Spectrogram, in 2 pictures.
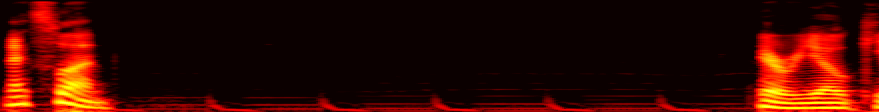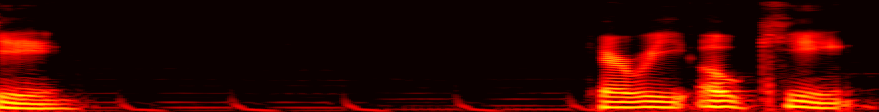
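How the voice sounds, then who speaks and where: A man hosting a casual livestream, musing aloud in fragments as he talks with viewers in a gravelly voice. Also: lively intonation, drawn-out words, dry recording, soft background music. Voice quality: low-pitched, gravelly creak. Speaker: livestream host reading viewer chat.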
